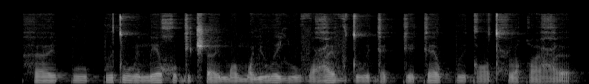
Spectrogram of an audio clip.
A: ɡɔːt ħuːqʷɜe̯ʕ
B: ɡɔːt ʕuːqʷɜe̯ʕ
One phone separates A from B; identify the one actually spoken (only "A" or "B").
A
